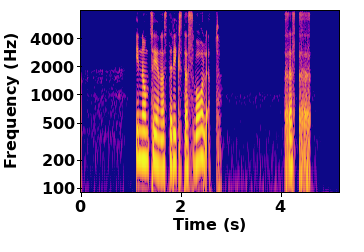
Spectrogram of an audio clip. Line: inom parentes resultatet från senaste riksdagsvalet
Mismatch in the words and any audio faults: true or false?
true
